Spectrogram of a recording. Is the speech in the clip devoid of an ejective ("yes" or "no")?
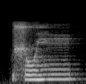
yes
